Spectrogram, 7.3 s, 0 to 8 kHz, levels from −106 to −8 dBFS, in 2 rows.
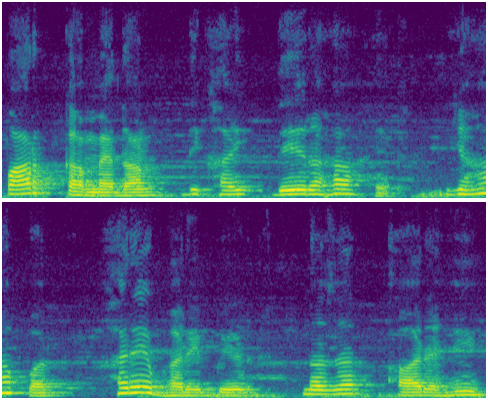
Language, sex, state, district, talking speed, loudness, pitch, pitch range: Hindi, male, Rajasthan, Bikaner, 130 wpm, -17 LUFS, 150 Hz, 120-180 Hz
